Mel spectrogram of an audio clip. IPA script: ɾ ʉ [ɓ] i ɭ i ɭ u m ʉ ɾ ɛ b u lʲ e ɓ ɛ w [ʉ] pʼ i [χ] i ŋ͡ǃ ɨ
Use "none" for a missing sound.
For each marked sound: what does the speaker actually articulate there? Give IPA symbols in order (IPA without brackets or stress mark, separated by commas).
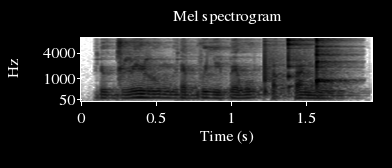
ɡ, u, qʼ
